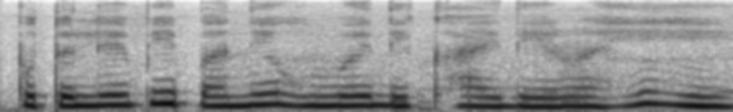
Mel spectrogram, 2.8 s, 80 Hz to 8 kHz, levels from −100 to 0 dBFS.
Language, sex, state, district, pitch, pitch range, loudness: Hindi, female, Madhya Pradesh, Bhopal, 250 Hz, 240-265 Hz, -13 LUFS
